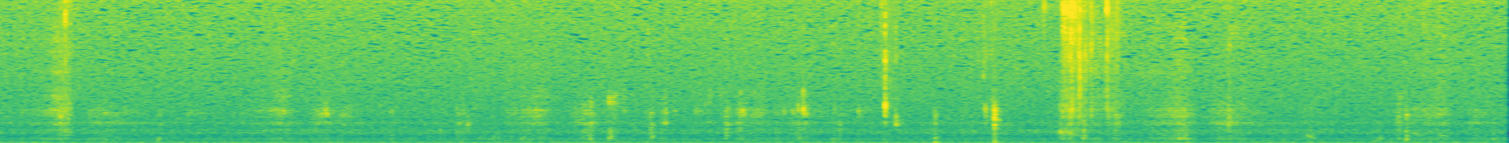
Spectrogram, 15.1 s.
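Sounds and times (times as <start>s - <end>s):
person chewing pizza: 4.5s - 13.2s.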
